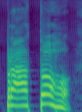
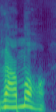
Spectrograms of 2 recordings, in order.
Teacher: विसर्ग का उच्चारण ह के रूप में हो रहा है।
